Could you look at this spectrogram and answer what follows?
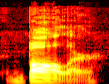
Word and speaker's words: Balwer: 7 is Balwer's Bulwer. Bawler, I believe. Baller. It's not. WLER? No. No, that's how it's pronounced. Baller.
